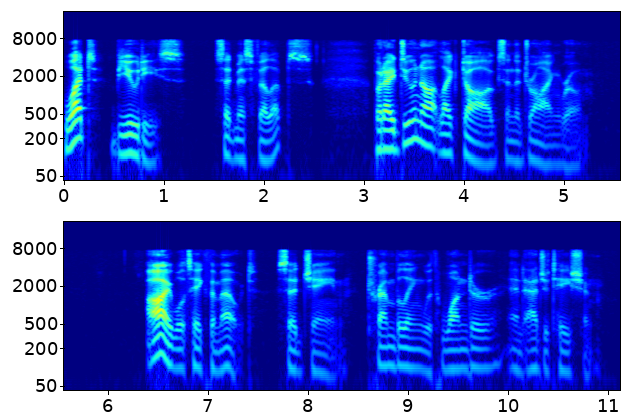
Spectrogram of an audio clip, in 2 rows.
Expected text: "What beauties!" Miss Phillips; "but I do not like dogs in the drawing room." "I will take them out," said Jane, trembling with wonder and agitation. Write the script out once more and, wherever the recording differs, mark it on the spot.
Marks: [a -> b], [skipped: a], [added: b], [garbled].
"What beauties!" [added: said] Miss Phillips; "but I do not like dogs in the drawing room." "I will take them out," said Jane, trembling with wonder and agitation.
